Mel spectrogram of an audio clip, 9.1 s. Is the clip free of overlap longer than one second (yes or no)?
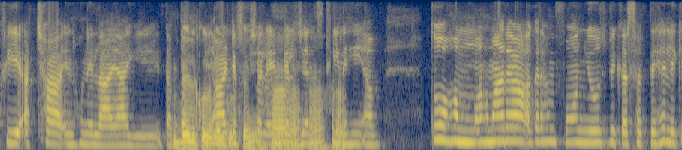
no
